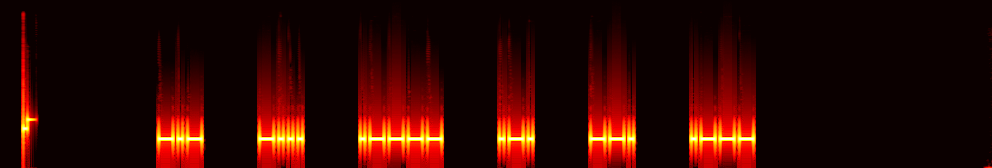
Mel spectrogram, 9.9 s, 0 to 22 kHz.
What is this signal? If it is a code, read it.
Morse code, heard as a keyed tone, about 25 wpm, spaced as for 12 wpm, 700 Hz. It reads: KB1RGJ
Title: USA Call Signs - 6 Characters - 4x Character Spacing - 25wpm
